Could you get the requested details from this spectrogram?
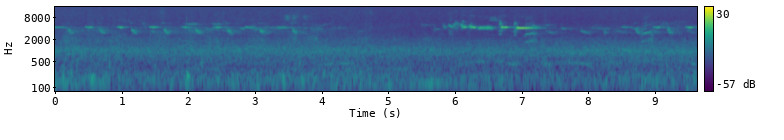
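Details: A great tit sings in Basingstoke, Hampshire, UK, on a spring Sunday morning while territories form, with long-tailed tits nearby: rapid, thin high notes over a soft chorus of other birds, then a brief louder burst of chatter.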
